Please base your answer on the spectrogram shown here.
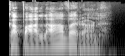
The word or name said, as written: कपालावरण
